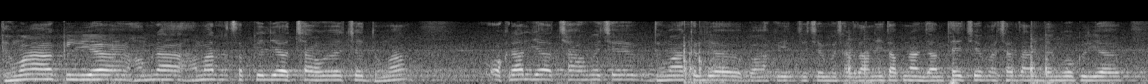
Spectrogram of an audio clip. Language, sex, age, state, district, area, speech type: Maithili, male, 18-30, Bihar, Purnia, rural, spontaneous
